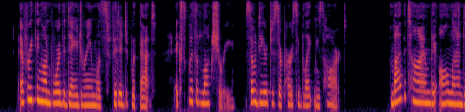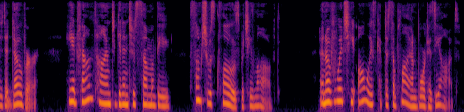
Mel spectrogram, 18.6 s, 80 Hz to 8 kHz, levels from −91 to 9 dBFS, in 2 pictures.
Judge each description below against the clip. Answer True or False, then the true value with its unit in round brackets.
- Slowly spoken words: False (180 wpm)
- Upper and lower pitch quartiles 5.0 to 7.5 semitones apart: False (4.0 semitones)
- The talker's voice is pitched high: True (235 Hz)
